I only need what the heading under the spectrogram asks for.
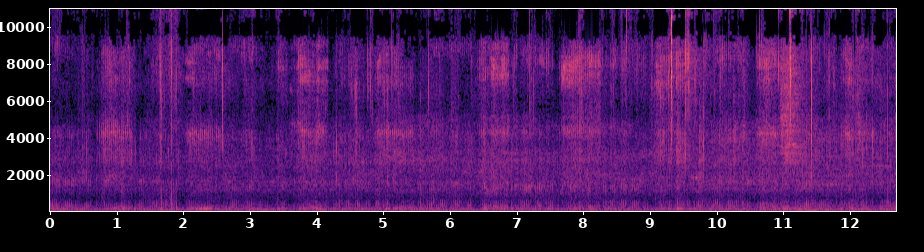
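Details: Kittens nursing from their mother at Catfe, a cat cafe in Ho Chi Minh City, Vietnam; a steady, low, rumbling purr runs unbroken throughout with faint soft rustles on top.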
